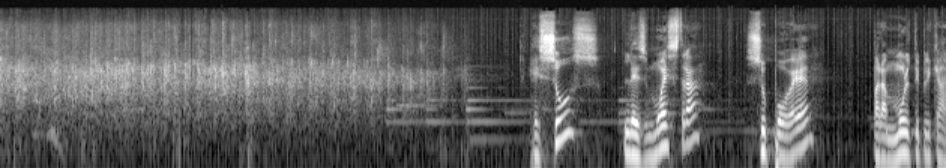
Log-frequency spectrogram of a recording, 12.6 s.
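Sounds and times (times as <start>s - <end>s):
audience applause: 0.0s - 6.2s
speech: 7.1s - 9.4s, 10.0s - 11.0s, 11.6s - 12.6s.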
